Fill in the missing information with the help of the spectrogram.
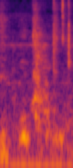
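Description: A light piece of aerogel is tapped three times, giving short, dry ticks with a bright, high edge that die away almost at once. A faint low hum sits underneath.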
